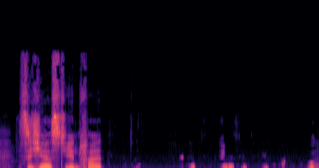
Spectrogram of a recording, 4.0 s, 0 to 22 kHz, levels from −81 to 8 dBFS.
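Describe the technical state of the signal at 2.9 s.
At 2.9 s the speech sits inside a stretch of speech suppressed in double talk, running from 1.32 to 3.93 s. The level dips by roughly 40 dB at its deepest, likely because an echo canceller confused the talker with loudspeaker echo during simultaneous talk. A waveform shows collapsed envelopes, and a spectrogram shows faded energy.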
